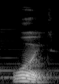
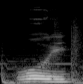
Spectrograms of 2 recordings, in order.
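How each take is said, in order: First: The letters O and L are silent. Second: The letters O and L are sounded. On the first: The speaker calls it right. "la manera correcta de pronunciarlo es would ... como si no existiera ni la O ni la L" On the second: The speaker calls it wrong. "no vamos a decir cosas como would"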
